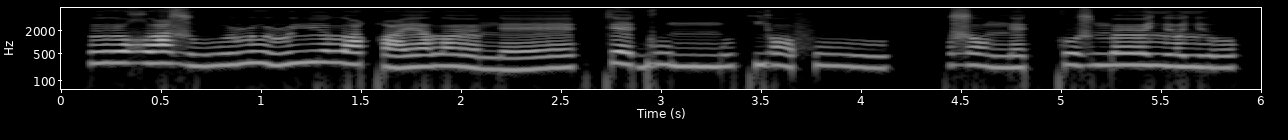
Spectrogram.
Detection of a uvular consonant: present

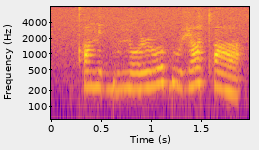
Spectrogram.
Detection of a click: absent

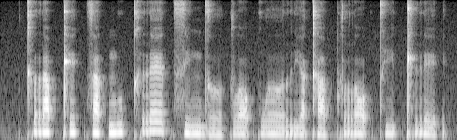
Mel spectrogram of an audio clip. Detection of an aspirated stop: present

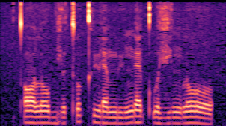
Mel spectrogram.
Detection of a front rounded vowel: present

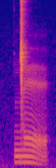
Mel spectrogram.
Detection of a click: present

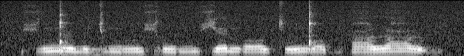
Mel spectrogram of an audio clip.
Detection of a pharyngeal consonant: present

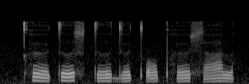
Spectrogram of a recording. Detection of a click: absent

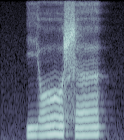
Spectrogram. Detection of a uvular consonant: absent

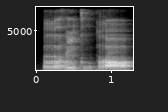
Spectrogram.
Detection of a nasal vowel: present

